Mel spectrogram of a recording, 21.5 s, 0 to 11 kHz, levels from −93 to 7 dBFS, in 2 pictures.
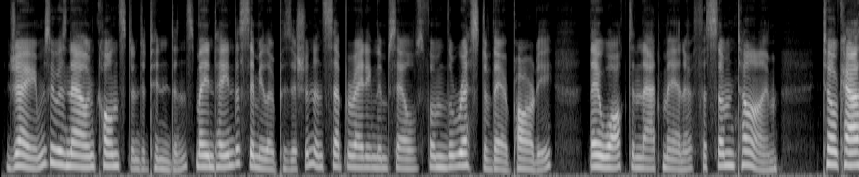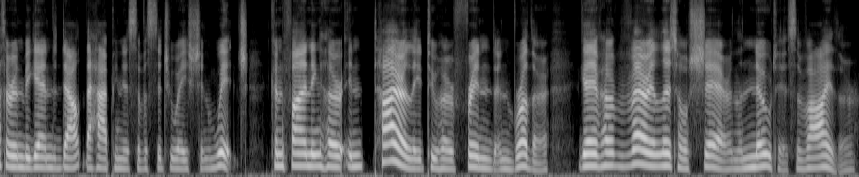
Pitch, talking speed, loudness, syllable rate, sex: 195 Hz, 160 wpm, -21 LUFS, 5.0 syllables/s, female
